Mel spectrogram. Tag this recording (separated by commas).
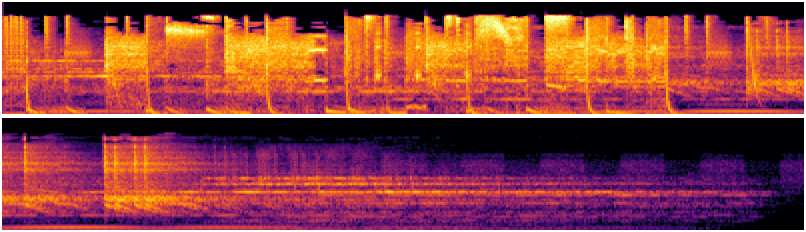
Music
